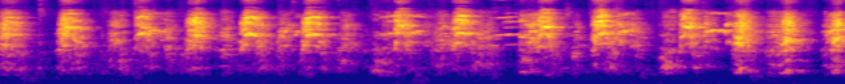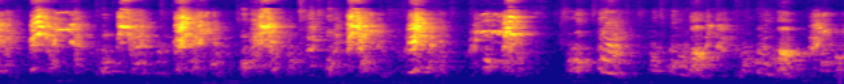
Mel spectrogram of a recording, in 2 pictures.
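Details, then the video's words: Hybrid partridge, kept for fighting and hunting, utters a fast series of scratchy, higher-pitched chuck notes with brief pauses between bursts. "Кабки Гибрид"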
